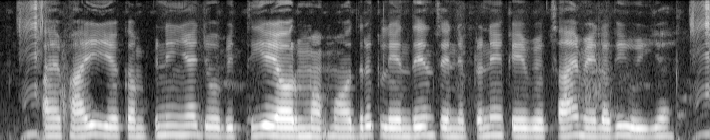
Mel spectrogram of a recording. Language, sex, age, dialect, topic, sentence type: Hindi, female, 31-35, Marwari Dhudhari, banking, statement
